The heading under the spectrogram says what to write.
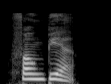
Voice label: "方便", Chinese

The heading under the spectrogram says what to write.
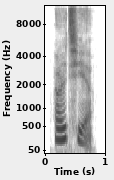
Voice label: "而且", Chinese

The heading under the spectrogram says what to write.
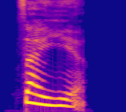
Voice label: "再也", Chinese

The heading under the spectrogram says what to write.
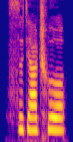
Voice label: "私家车", Chinese

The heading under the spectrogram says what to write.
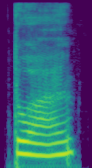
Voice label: "短", Chinese

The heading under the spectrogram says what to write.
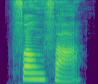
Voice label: "方法", Chinese

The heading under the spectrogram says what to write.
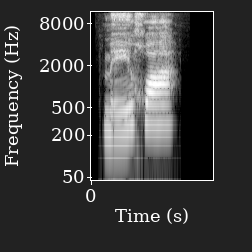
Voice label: "梅花", Chinese

